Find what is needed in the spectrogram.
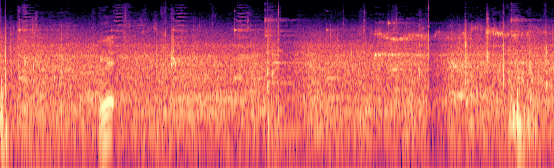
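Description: A wheelchair rugby ball bouncing on a wooden gym floor as a player dribbles it beside his moving sport wheelchair, several bounces at uneven intervals.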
